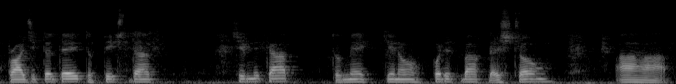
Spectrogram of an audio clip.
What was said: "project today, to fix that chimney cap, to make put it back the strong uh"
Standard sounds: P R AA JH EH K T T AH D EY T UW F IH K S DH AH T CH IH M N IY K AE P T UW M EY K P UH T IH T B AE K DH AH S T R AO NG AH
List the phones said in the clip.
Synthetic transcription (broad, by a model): P R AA JH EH K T T AH D EY T UW P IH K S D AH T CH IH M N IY K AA P T UW M EY K P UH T IH T B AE K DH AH S T R AO NG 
